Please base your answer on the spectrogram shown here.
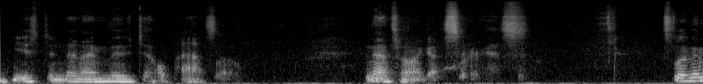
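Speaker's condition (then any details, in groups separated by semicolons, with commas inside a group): Parkinson's disease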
